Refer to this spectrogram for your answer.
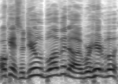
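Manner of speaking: high, rushed, hurried, words tumbling out. Retelling the officiant rushing the ceremony in the rain, imitating fast rushed talking. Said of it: "He started talking fast".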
